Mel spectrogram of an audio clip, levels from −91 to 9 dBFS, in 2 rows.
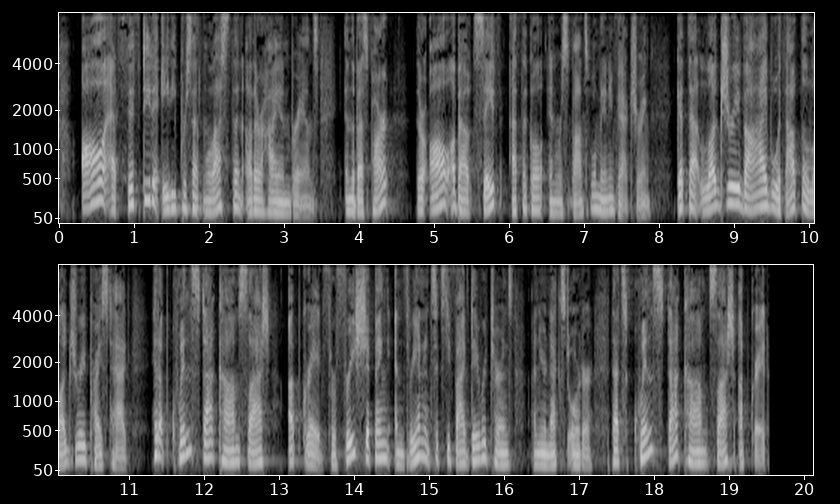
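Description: Nothing in this speech stood out as a technical problem on listening.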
